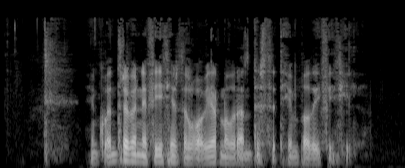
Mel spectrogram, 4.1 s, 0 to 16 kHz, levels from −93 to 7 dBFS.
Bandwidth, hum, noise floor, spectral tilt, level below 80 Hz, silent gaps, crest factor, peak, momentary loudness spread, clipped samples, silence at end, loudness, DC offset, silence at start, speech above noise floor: 11.5 kHz; none; -47 dBFS; -5.5 dB/octave; -58 dBFS; none; 24 dB; -4 dBFS; 19 LU; under 0.1%; 0.55 s; -28 LUFS; under 0.1%; 0.45 s; 19 dB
